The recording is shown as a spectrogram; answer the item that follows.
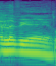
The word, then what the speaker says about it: Olivier: It's Olivier, like sort of like your French.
